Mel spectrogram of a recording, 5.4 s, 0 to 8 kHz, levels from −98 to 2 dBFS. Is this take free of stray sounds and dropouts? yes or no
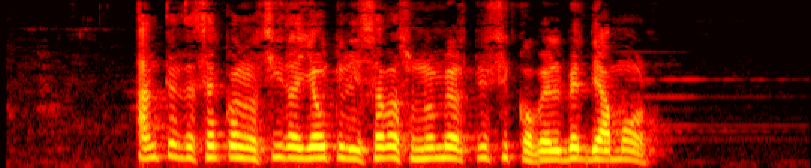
yes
